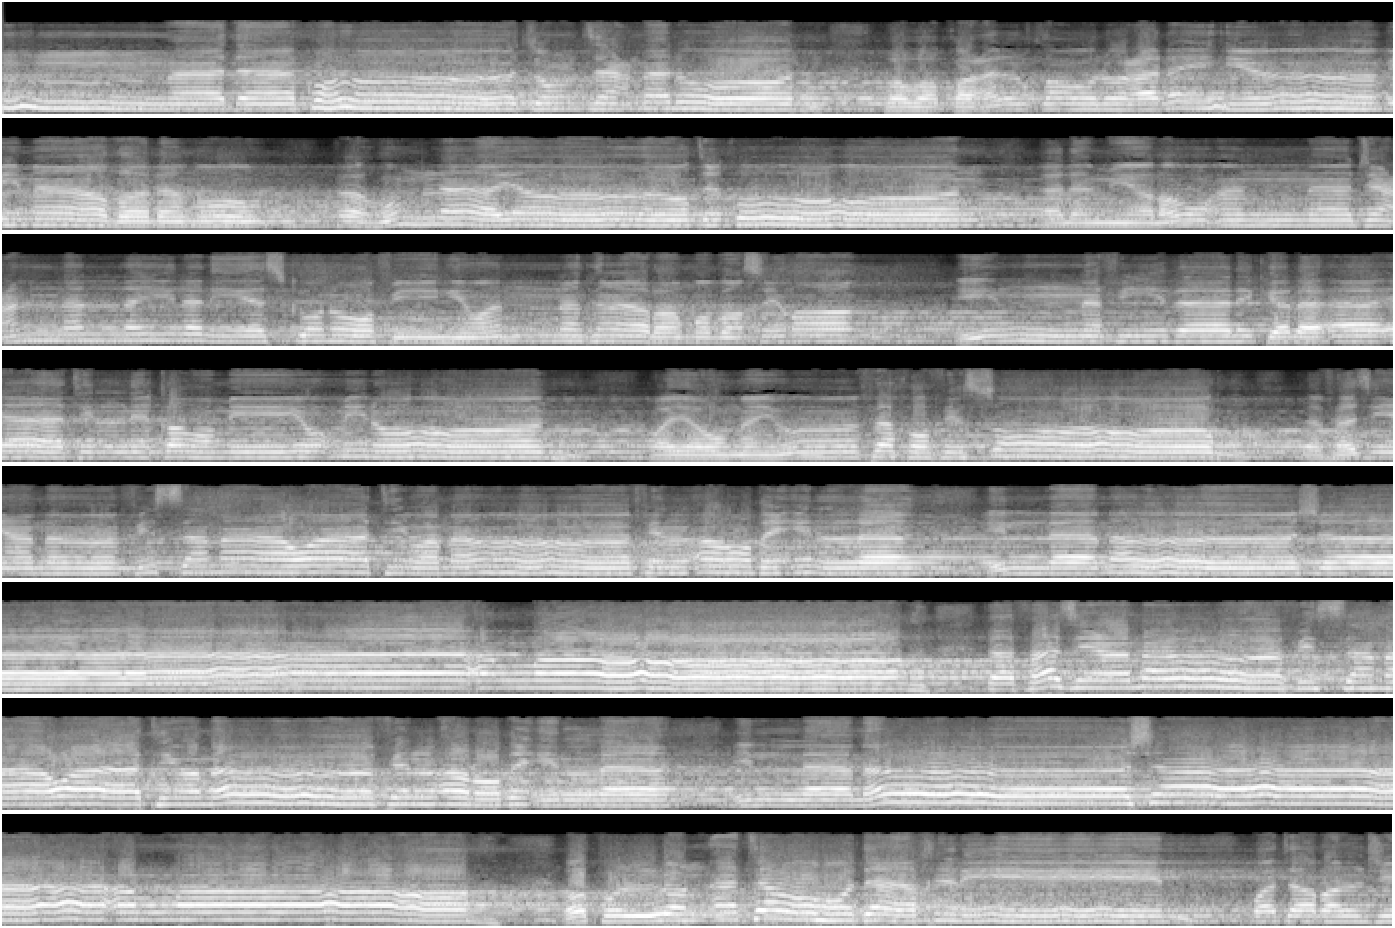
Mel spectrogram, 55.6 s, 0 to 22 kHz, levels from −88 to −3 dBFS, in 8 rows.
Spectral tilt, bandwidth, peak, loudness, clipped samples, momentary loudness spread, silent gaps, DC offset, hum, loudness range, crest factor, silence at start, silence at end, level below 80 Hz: -4.5 dB/octave; 11 kHz; 0 dBFS; -9 LUFS; 0.6%; 9 LU; none; under 0.1%; none; 7 LU; 8 dB; 0 s; 0 s; -44 dBFS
